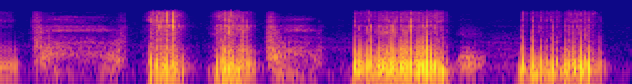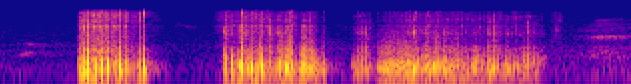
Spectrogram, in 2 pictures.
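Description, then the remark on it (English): The national anthem played in belly burps: about nine short, loud gulping bursts in a steady melodic rhythm, with no talking. “Was that the national anthem? Yeah. In belly burps.”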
